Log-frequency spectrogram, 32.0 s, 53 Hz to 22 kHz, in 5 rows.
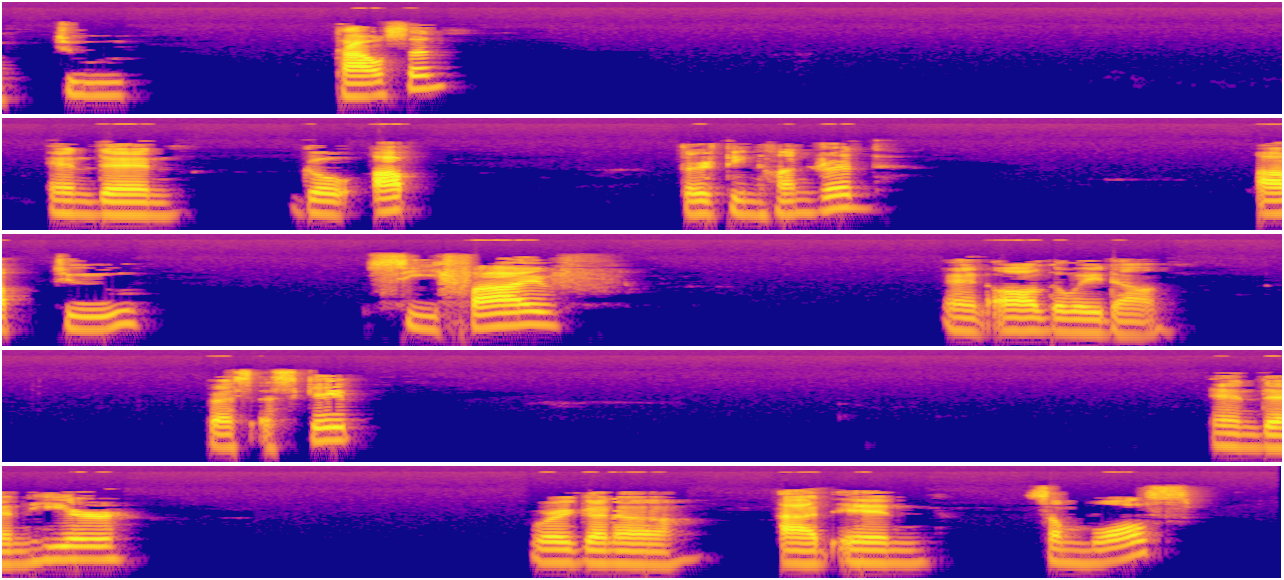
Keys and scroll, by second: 20.6 Escape.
